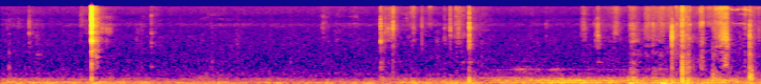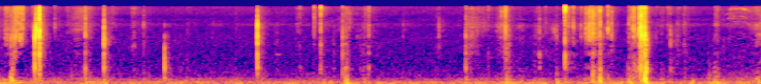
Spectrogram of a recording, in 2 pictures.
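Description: Faint, sharp clicks and snaps of small plastic Lego pieces being handled and pressed together, scattered irregularly with a couple of quick flurries.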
